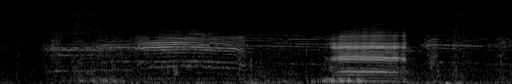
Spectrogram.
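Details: Zwartbles ewes and lambs among orchard trees in evening sunshine, County Kilkenny farm in Ireland; a long quavering bleat answered by a stronger, higher bleat, with fainter calls from other sheep around.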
